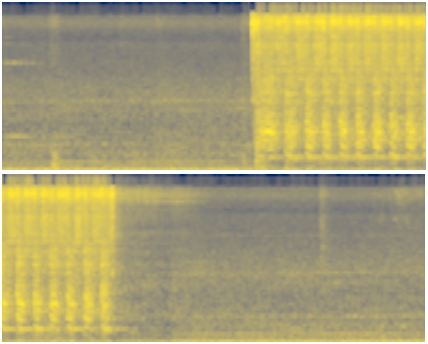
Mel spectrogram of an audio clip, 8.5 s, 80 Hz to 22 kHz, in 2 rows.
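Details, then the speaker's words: 2005 Honda Accord 2.4L four-cylinder, hard-start complaint, new 530 CCA battery at 12.5 V: about three seconds of strained, laboured cranking pulsing roughly three times a second, a tired failing starter motor, before swapping the starter and re-measuring cranking amps. "I am going to swap the starter out and measure cranking amps again."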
